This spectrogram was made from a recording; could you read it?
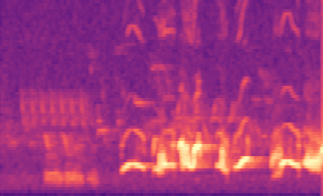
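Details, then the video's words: A Eurasian blackbird in Castricum, the Netherlands, opens with soft low chuckling notes, then bursts into loud mellow whistles and warbled fluty phrases ending in repeated high squeaks. "One Hour Relaxing Birdsong: Blackbird"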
